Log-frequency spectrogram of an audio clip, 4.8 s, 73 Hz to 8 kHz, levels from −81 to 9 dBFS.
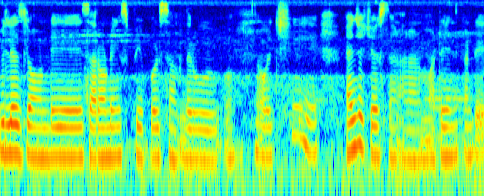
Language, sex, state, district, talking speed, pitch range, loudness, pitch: Telugu, female, Andhra Pradesh, Chittoor, 150 wpm, 185-205 Hz, -17 LUFS, 190 Hz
